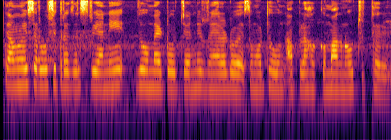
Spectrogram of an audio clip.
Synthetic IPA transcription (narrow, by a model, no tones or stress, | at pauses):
t̪jamuesəɾʋəkɕit̪ɾat̪əlsɾijani | d͡zomɛʈot͡ɕjaniɾɳəjalaɖoɭjasəmoɽt̪ʰeʋuːnʔa̰plaɦəkːəmaɡɳəut͡ɕit̪̚ʈʰəɾela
